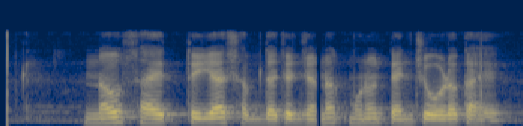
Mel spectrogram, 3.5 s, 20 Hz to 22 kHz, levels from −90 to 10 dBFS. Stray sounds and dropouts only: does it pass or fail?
fail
